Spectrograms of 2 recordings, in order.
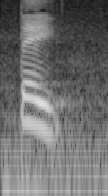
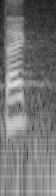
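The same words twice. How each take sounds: First: The vowel sounds like the letter A. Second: The vowel does not sound like letter A. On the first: The speaker calls it right. "tapi take. A, take" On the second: The speaker calls it wrong. "bukan take"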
